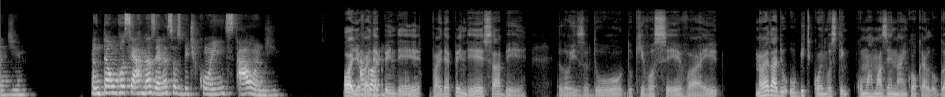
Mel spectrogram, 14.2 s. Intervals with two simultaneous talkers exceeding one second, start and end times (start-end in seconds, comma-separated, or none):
none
